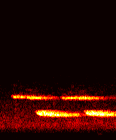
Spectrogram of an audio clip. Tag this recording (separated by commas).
Animal, Bird, Wild animals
